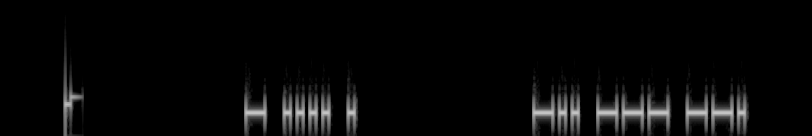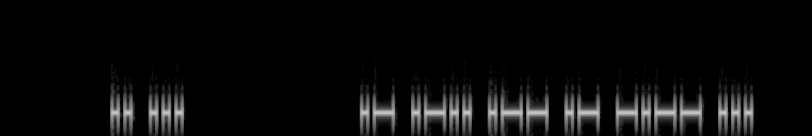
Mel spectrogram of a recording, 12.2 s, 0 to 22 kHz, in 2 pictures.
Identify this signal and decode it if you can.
Morse code, heard as a keyed tone, about 25 wpm, 700 Hz. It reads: THE DOG IS ALWAYS
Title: 4x Word-Spacing - Sentences from Top 400 Words - 25wpm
